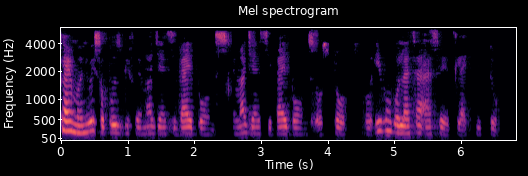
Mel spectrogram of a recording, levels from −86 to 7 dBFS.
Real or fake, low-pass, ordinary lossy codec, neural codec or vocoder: real; 5.4 kHz; AAC, 24 kbps; none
